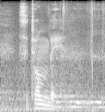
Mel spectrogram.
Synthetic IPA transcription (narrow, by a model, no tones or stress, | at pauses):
sitʰɔm̩ːbʱɛ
